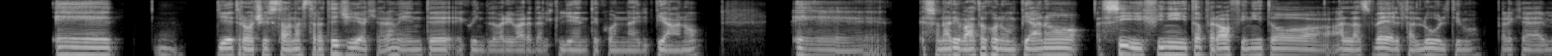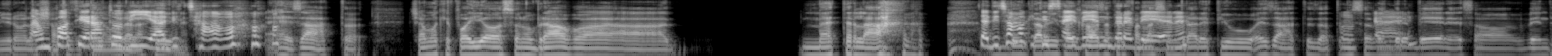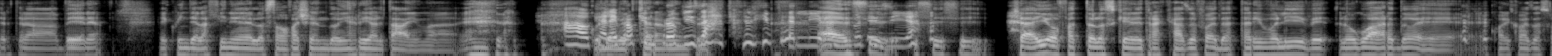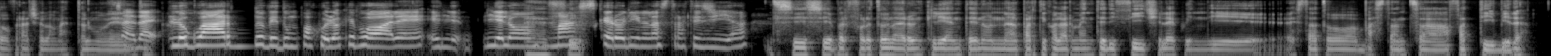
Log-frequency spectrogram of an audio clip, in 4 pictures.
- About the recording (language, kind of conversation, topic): Italian, podcast, Come gestisci le distrazioni quando sei concentrato su un progetto?
- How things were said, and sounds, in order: chuckle; chuckle; "Cioè" said as "ceh"; other background noise; in English: "real time"; chuckle; laughing while speaking: "improvvisata lì per lì"; "Cioè" said as "ceh"; chuckle; chuckle; "Cioè" said as "ceh"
